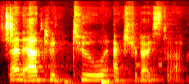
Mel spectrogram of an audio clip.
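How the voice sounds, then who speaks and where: A woman's voice: mid-range voice, little pitch movement, fairly quick, vocal fry, noisy background. A woman speaking as game master of a streamed tabletop roleplaying session, agreeing readily with players.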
